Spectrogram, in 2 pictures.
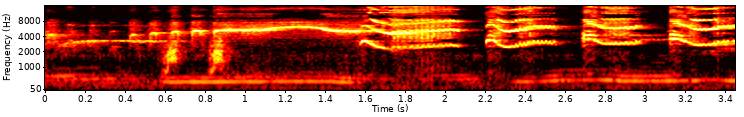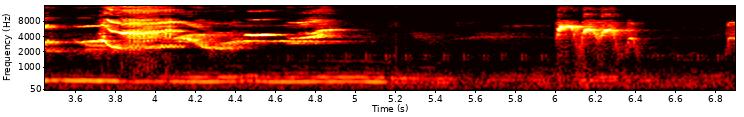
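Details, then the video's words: Oriental magpie-robin (kacer) in full song, used to provoke another magpie-robin. A long sliding whistle gives way to a string of rapid, buzzy two-part notes, then fades to near quiet. A low hum persists. "pancingan burung Kacer gacor"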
